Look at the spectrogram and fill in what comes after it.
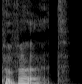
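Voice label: "pervert", British English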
